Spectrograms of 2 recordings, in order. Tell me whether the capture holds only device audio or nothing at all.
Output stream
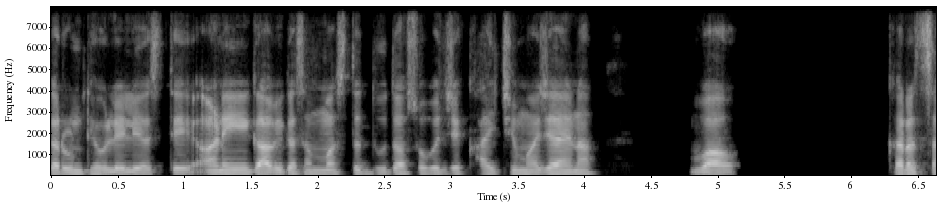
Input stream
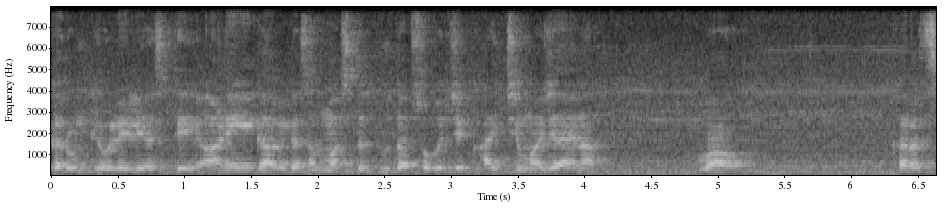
Yes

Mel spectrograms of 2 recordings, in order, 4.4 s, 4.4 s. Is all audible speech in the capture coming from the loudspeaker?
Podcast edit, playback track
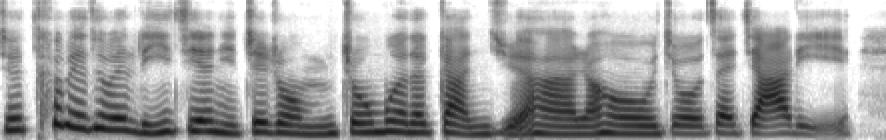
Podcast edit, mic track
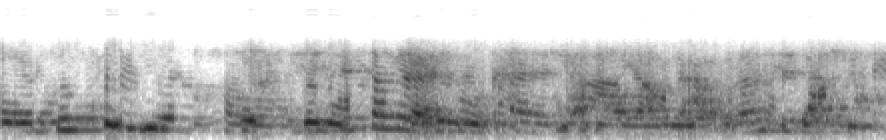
No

